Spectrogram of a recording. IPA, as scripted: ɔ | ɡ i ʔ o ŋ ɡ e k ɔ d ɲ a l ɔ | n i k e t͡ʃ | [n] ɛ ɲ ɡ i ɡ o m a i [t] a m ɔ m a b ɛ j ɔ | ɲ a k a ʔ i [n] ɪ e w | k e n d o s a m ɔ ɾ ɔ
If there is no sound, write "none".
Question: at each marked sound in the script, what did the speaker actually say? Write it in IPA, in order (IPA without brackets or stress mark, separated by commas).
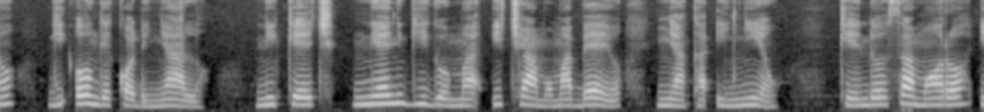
ŋ, t͡ʃ, ɲ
